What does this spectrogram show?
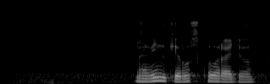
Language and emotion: Russian, neutral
